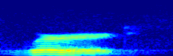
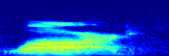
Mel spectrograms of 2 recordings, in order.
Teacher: And so just being able to relax, keeping the tongue kind of halfway up in your mouth, kind of in the front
